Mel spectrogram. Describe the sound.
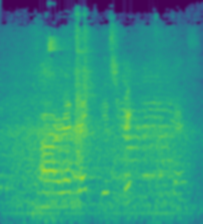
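Busy street noise at sunset in the Poblachon district, with rumbling engines and a few short horn tones cutting through, music mixing in, while indistinct voices murmur in the background.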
